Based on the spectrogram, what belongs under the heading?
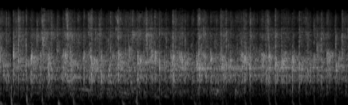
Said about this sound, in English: Round of applause for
